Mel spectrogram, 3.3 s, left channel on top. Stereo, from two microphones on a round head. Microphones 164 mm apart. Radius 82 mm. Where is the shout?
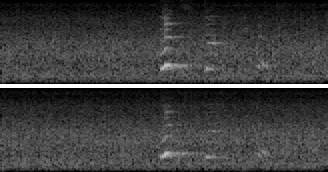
50° left (ahead or behind), 1.3 m; by 3.2 s 40° left (ahead or behind), 2.5 m.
